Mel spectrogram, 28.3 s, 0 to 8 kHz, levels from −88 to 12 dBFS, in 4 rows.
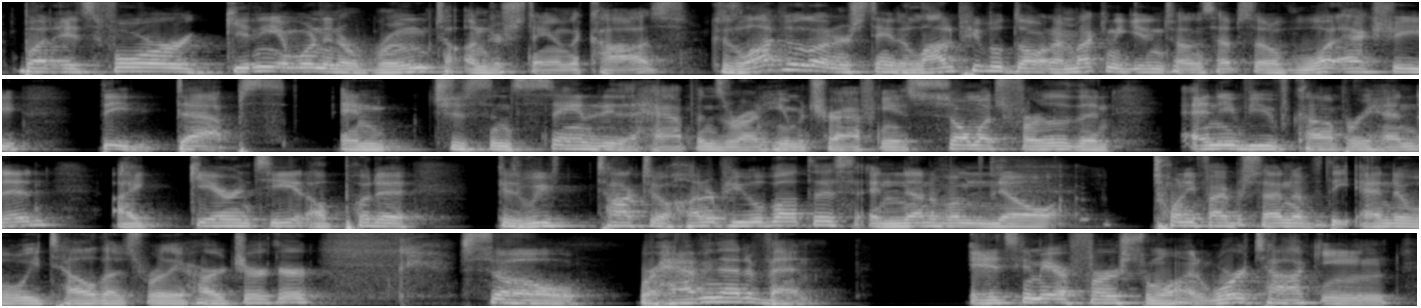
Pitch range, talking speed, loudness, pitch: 120-150 Hz, 220 wpm, -20 LUFS, 130 Hz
